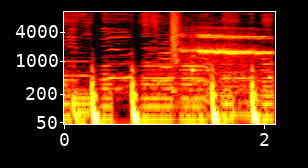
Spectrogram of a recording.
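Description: A car's tires squeal for about a second, starting a little past halfway, as a Chevrolet Camaro pulls away. The squeal sits over a music track with a heavy drum beat.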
